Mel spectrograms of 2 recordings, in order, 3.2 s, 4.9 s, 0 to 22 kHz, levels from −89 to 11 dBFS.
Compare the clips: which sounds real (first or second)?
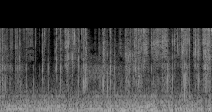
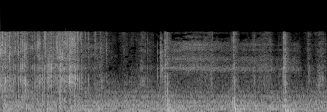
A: first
